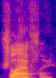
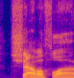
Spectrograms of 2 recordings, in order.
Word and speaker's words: Schlafly: is this called schlafly is that you pronounce it schlafly okay all right just making sure i didn't want to say it was like shallow fly or something stainless but that's sweet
